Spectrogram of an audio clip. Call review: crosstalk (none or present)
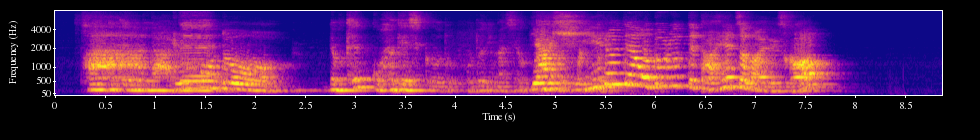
present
